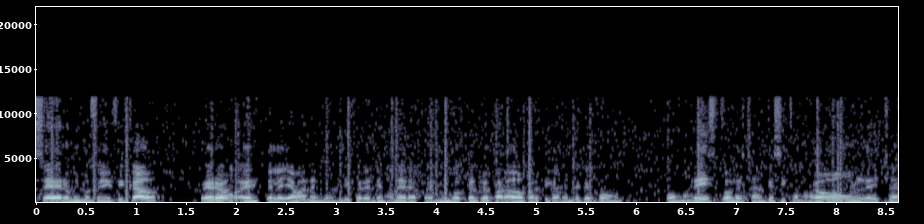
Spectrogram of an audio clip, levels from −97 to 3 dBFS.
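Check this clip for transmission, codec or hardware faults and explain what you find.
The speech shows one fault, overdone noise removal, present throughout. The suppressor was pushed too hard: bands near its noise estimate are cut to nothing, taking quiet speech detail too. Pauses fall to near silence with twinkling specks. A spectrogram shows a black floor dotted with isolated bright flecks and ragged, hollowed speech harmonics.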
